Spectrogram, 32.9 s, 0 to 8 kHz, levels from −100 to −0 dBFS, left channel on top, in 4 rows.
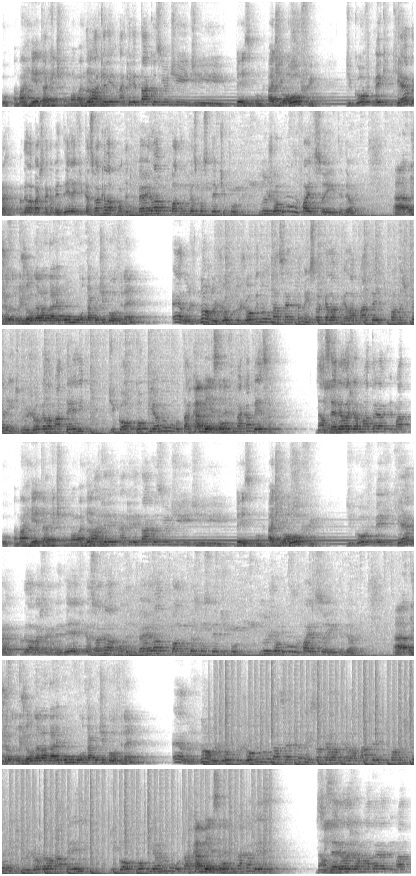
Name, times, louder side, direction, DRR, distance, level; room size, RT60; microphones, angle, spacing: voice 1, 0.2-2.0 4.7-5.8 16.1-19.1 28.4-29.3 31.2-31.4, equal, ahead, -1 dB, 0.5 m, -27 dB
Organ, 0.7-11.4, right 4 dB, 90° left, 0.9 m, -44 dB
voice 2, 1.6-4.5 5.5-6.3 6.9-13.0 13.4-15.3 19.9-26.4 26.8-30.1 31.0-32.8, left 2 dB, 50° left, 2 dB, 0.4 m, -31 dB
sound 1, 10.0-19.0, equal, 75° right, 0.9 m, -40 dB
sound 2, 20.5-30.1, right 2 dB, 50° right, 0.3 m, -37 dB
6.7 x 2.5 x 3.1 m, 1.3 s
head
